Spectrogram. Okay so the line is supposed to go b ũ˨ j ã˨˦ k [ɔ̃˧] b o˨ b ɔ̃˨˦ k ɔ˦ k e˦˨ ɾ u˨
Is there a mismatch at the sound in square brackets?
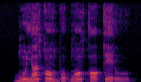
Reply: yes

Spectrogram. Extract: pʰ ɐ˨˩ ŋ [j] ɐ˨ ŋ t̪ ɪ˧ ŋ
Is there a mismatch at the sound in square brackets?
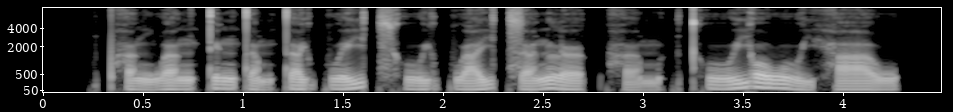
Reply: yes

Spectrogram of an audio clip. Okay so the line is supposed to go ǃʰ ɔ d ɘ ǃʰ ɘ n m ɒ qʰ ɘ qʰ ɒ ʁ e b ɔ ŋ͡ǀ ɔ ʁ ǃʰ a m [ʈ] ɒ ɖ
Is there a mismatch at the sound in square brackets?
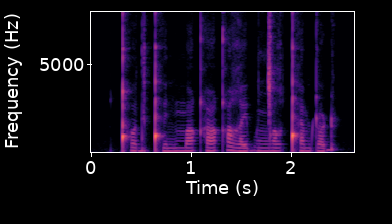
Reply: no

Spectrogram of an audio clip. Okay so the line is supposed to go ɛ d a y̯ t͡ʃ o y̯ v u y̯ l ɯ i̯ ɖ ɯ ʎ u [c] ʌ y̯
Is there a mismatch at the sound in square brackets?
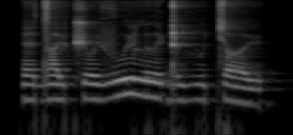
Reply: no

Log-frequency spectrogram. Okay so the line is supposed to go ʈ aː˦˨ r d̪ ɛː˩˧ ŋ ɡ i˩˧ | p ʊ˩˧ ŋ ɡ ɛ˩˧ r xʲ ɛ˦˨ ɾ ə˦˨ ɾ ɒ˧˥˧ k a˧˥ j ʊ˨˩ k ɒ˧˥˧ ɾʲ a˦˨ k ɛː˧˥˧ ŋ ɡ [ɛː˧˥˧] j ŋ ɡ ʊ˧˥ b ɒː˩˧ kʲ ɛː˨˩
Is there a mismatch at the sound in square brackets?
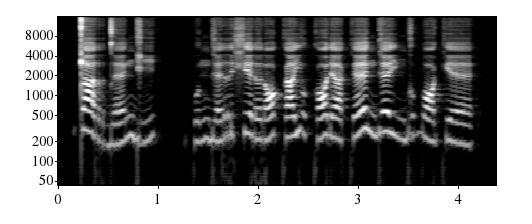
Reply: yes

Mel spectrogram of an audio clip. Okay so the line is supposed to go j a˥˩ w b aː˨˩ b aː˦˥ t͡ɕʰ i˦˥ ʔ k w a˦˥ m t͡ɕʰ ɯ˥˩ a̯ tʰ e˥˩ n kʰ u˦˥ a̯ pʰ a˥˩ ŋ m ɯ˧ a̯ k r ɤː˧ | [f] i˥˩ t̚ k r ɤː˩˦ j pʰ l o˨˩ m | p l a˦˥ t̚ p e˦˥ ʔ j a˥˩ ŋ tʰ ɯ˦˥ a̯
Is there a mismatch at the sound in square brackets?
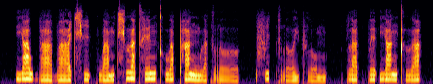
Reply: no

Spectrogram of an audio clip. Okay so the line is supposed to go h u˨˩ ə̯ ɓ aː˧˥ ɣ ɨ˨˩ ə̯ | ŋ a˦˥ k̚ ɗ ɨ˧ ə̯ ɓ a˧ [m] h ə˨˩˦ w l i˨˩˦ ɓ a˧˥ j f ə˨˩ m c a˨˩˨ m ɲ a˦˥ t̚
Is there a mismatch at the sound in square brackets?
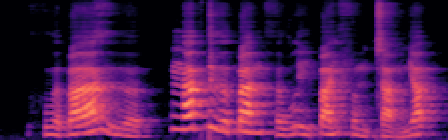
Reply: yes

